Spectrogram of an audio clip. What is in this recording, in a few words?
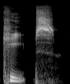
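"keeps", British English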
